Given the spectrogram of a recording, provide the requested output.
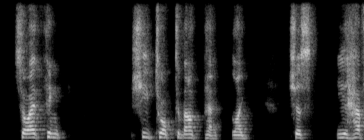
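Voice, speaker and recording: A woman speaks in a bright, sharp tone with an American accent. Her delivery is flat and monotone at a moderate pace. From Zimbabwe. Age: 50s. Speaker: diving coach. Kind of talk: interview on webinar. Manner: casual, conversational.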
